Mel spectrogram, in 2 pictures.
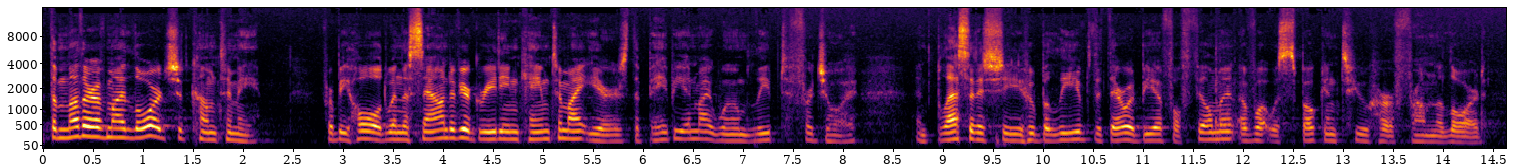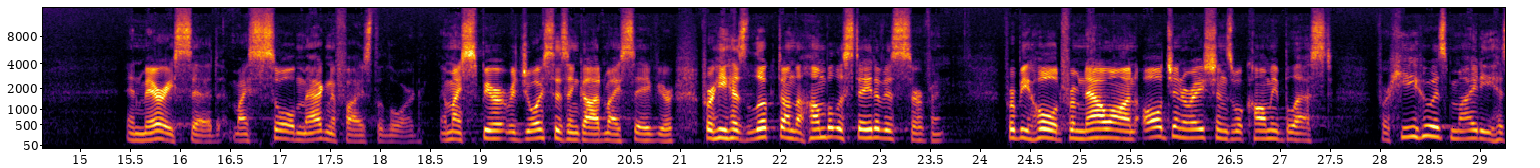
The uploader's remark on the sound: to the congregation of Peace Bible Church in Salem, Oregon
